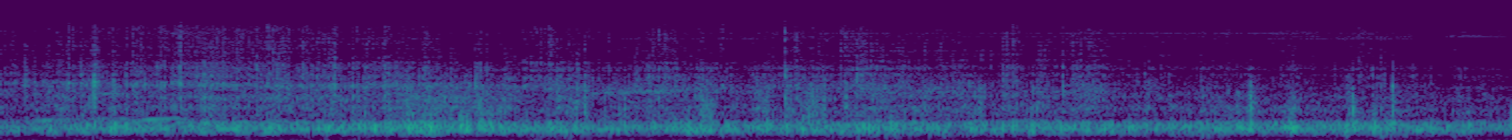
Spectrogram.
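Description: Wheels of a child's low three-wheel drift trike rolling and sliding over a dirt and gravel drive, a steady gritty rumble with scattered small clicks of loose stones.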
